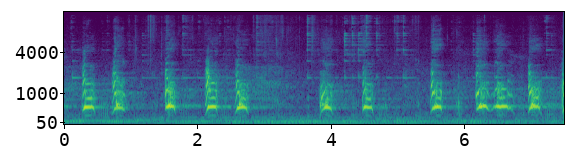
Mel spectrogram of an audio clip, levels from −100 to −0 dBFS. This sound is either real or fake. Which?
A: real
